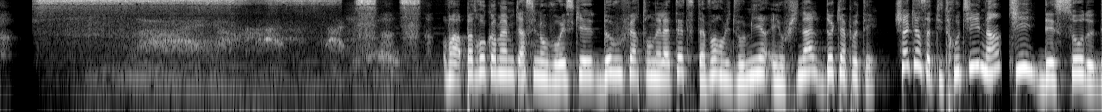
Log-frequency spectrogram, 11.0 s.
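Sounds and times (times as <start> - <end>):
forceful hissing exhale through the lips as a breathing exercise: 0.0 - 4.4
speech: 3.8 - 11.0.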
